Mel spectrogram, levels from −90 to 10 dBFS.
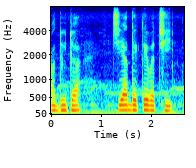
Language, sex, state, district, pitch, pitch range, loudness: Bengali, male, West Bengal, Alipurduar, 135 Hz, 90-140 Hz, -15 LUFS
